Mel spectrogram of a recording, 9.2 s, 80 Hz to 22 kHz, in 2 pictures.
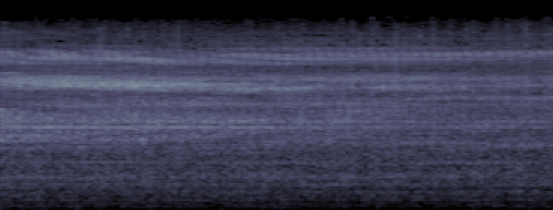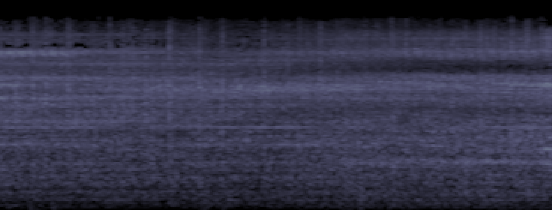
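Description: HO-scale Rapido EMD E8A model locomotive running with its onboard ESU LokSound decoder playing diesel engine sound through a small speaker as it pulls passenger cars past. The sound eases off a little as the train moves away, then grows louder again near the end.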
